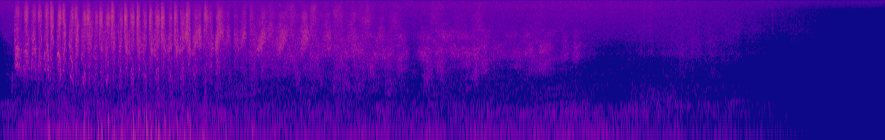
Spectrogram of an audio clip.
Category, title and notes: Sound effects > Other
Swish, Spinning, Fast to Slow, on Fabric
Foley for an object spinning to a stop on a tablecloth; could also be used as emotion sfx for any spinning thing starting fast and slowing to a stop.
air, fabric, material, slowing, spin, twirl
